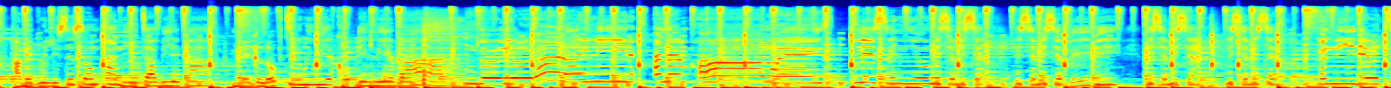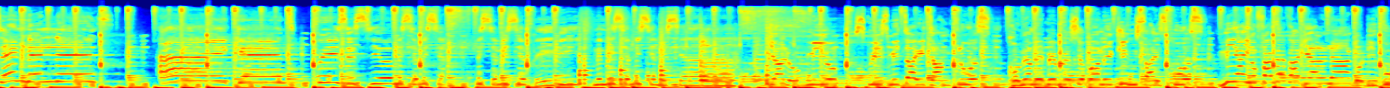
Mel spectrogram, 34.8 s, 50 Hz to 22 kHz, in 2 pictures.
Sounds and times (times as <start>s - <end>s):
Music: 0.0s - 34.7s.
